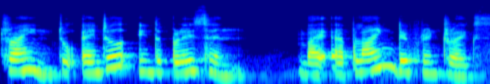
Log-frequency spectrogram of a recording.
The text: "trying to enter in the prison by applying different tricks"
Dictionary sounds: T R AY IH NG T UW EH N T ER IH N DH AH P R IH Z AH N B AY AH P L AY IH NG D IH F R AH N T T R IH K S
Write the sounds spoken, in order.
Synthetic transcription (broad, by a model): T R AY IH NG T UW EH N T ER IH N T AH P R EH S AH N B AY AH P L AY IH NG D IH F R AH N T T R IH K S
